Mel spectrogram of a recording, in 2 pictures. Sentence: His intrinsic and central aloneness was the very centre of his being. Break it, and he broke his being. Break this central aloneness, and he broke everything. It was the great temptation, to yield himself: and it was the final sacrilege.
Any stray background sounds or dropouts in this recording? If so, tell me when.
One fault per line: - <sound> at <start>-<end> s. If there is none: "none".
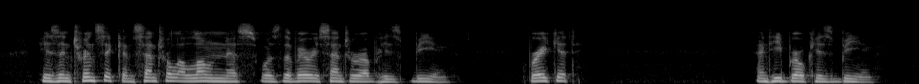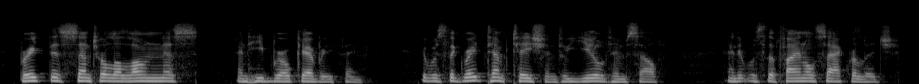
none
